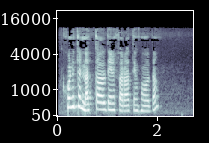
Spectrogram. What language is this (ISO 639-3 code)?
div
